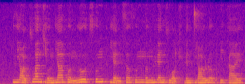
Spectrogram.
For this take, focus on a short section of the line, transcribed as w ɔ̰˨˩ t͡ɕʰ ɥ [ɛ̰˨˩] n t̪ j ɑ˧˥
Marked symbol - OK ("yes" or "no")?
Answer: no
